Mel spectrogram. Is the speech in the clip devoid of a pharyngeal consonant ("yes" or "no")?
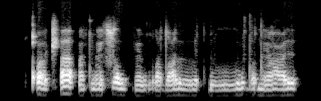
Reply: no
